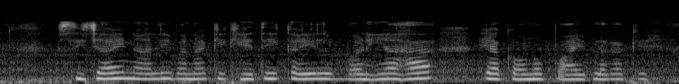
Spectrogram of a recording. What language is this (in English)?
Bhojpuri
